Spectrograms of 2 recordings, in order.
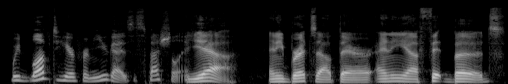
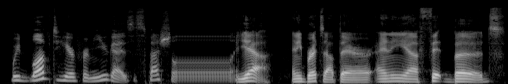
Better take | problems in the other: first | audio freezing; at 2 s for 0.5 s

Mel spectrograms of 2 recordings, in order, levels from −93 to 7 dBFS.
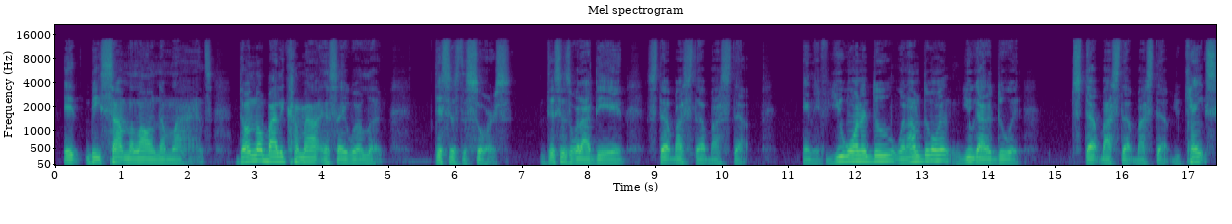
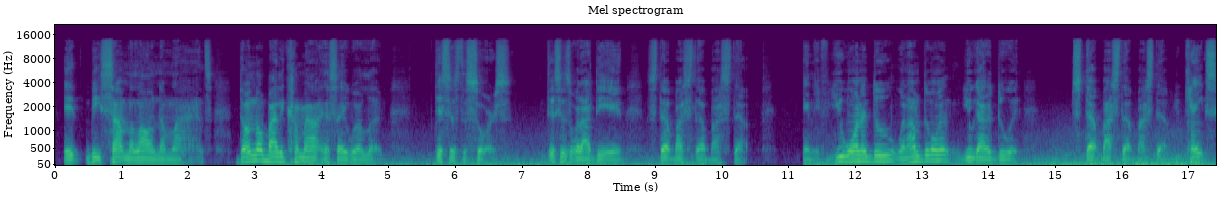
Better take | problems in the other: first | low rumble; faint; from 3 to 10 s and from 11 s on; 25 dB below the speech

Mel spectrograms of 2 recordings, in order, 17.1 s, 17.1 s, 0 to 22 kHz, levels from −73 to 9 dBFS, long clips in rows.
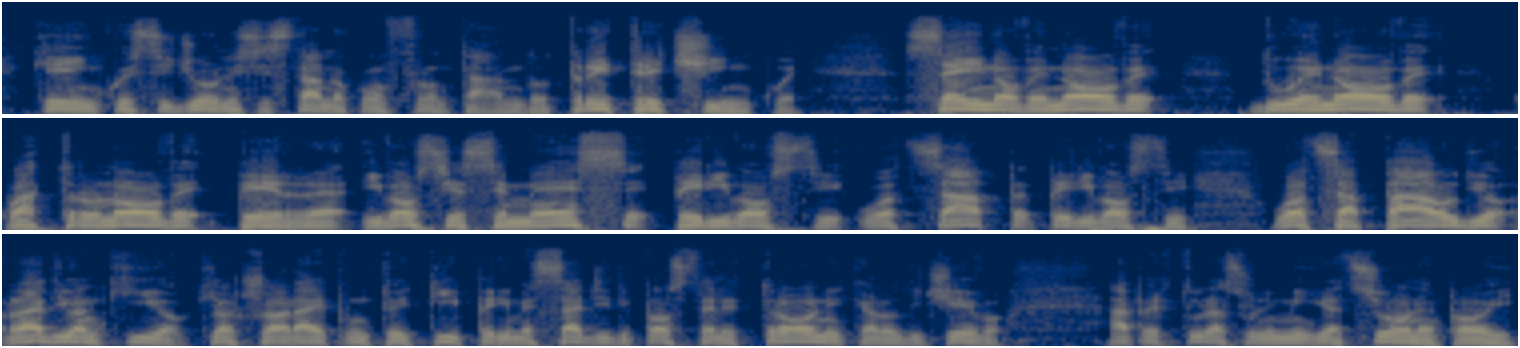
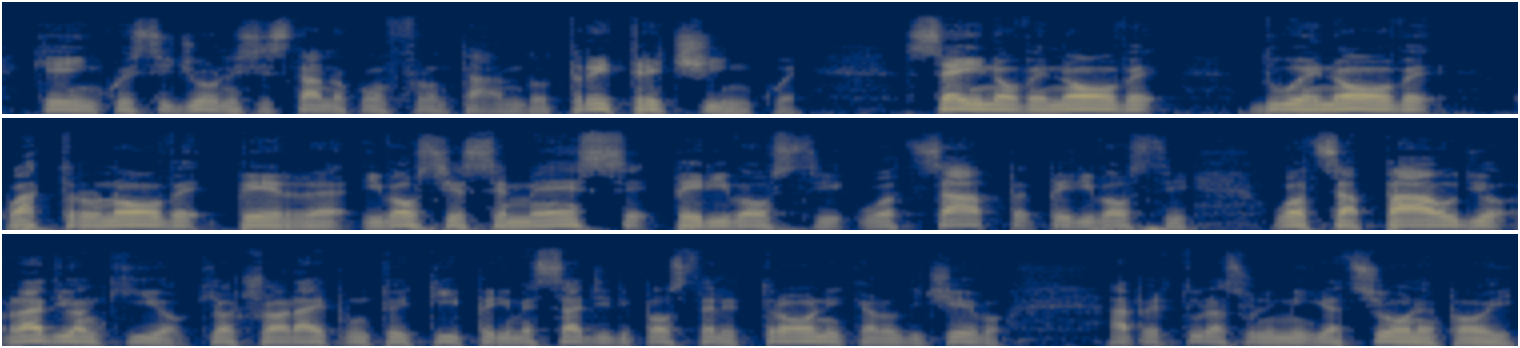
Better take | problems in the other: second | distortion; slight; 10 dB below the speech

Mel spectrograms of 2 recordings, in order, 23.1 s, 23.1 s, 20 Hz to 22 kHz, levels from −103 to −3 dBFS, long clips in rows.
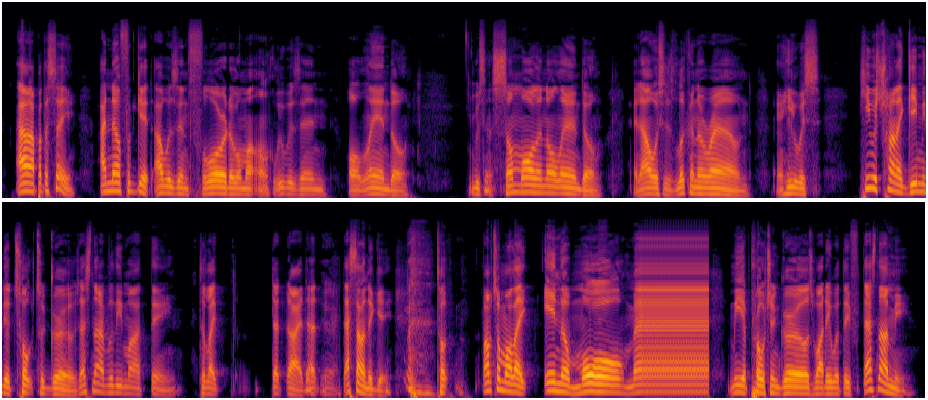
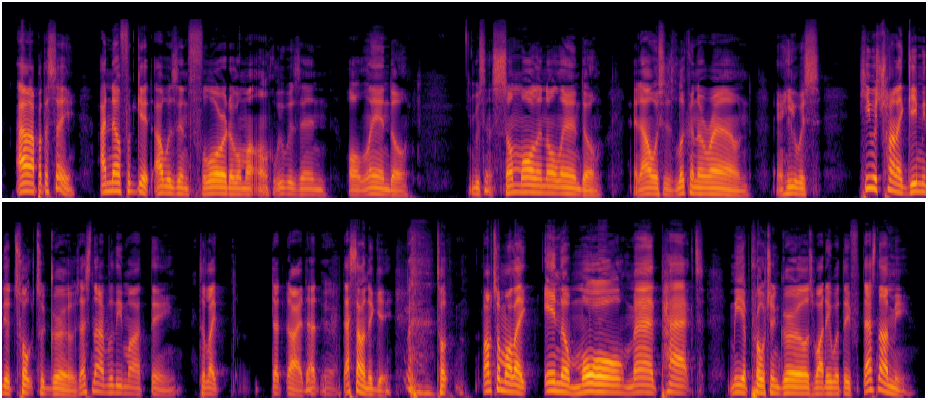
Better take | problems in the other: second | audio freezing; at 20 s for 1 s

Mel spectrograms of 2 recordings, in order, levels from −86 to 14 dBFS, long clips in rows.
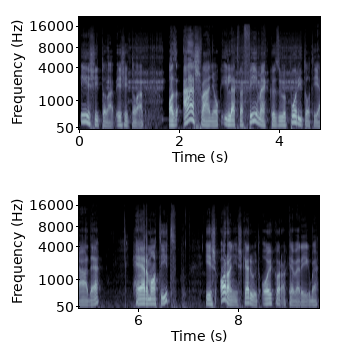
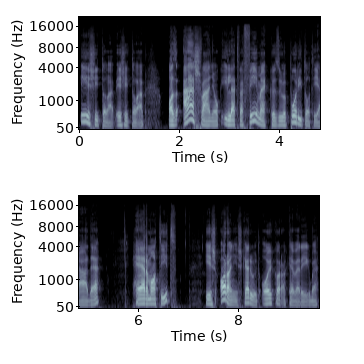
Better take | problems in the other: second | traffic noise; noticeable; throughout; 20 dB below the speech

